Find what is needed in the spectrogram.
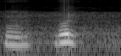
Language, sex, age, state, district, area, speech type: Marathi, female, 60+, Maharashtra, Nanded, urban, spontaneous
